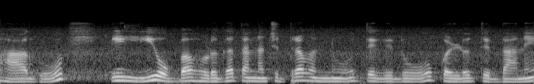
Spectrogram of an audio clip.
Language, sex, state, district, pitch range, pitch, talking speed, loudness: Kannada, female, Karnataka, Bangalore, 135-160 Hz, 145 Hz, 80 wpm, -18 LUFS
